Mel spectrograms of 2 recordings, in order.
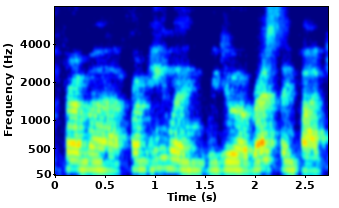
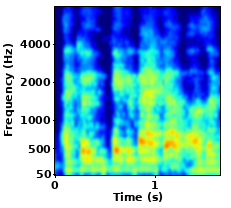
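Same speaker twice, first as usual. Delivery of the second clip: normal talking voice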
